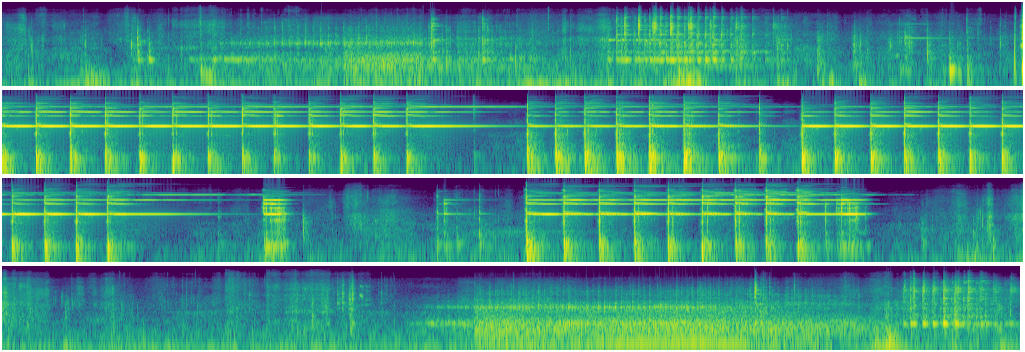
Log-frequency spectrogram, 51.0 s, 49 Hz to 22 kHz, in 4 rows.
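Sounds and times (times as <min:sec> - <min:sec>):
hammer striking hot metal on anvil: 0:12.8 - 0:29.3, 0:31.0 - 0:36.4.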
